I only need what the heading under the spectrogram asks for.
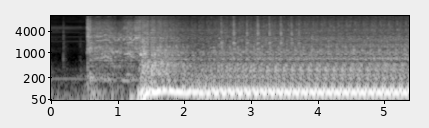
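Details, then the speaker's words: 1986 Chevrolet C10 with LS engine swap at first start after fluids were topped off, no exhaust fitted; brief crank, catches at once, loud steady even idle, no leaks; normal start and idle. "hell yeah no leaks started right up what a feet now we gotta get some exhaust on the damn thing"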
